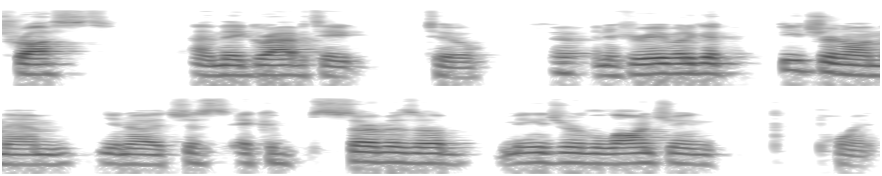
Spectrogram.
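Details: Adult man with a stutter he has had his entire life, audible in his speech; stuttering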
